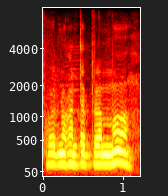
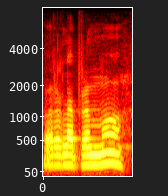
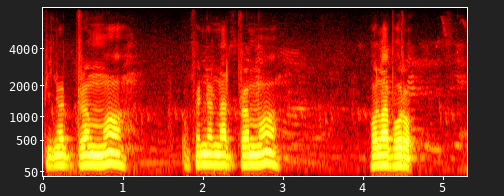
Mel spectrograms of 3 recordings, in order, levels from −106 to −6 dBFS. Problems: background sounds at intervals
